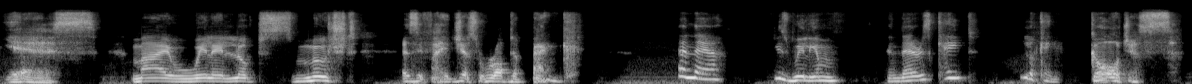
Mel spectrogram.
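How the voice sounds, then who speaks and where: A man's voice: on the high side, expressive, slow pace. An actor playing a vain, flamboyant male ballet dancer telling a gossipy story at a script table read.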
